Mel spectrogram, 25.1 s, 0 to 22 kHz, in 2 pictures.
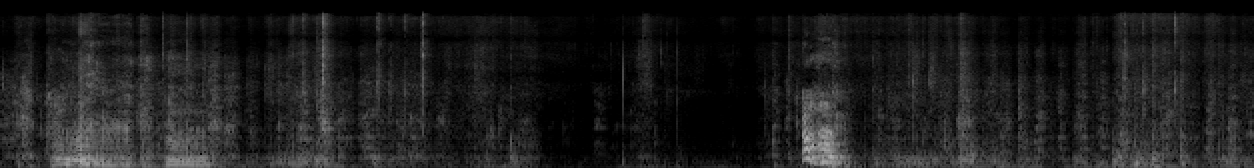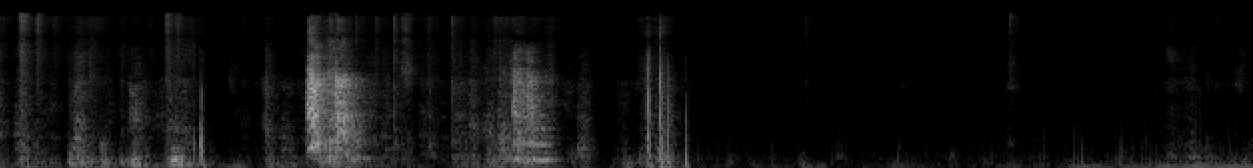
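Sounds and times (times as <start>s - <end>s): dogs barking: 15.6s - 16.2s.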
